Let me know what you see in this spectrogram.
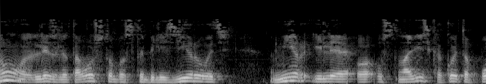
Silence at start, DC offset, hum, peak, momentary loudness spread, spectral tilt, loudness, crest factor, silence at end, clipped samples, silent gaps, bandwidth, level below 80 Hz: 0 s; under 0.1%; none; -6 dBFS; 7 LU; -7 dB/octave; -22 LUFS; 14 dB; 0 s; under 0.1%; none; 8.8 kHz; -58 dBFS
